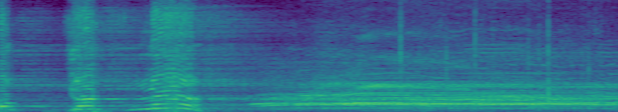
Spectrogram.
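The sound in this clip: A crowd cheers at a political demonstration. A couple of loud shouted voices at the start give way to a sustained, swelling roar of cheering and whooping from many people.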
